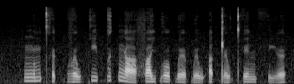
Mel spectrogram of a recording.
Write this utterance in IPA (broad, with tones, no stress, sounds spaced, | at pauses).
ŋ ə˧˥ m t̪ʰ ə˨˩ k̚ v ə˨˩˦ w k i˦˥ p̚ ɣ ə˦˥ k̚ ŋ aː˨˩˨ f a˧ j ɓ o˧ ɓ əː˨˩ ɓ ə˨˩˦ w ʔ a˨˩ t̚ ʈ ə˨˩ w t̪ʰ e˧ n h i˨˩˦ ə̯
